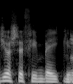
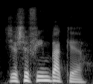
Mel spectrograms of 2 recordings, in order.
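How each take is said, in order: First: The name is pronounced in an English style. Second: The name is pronounced in a French style. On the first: This is not how the name is said in France. "Allí no es [name]" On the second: This is how the name is said in France. "en Francia la han hecho suya"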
